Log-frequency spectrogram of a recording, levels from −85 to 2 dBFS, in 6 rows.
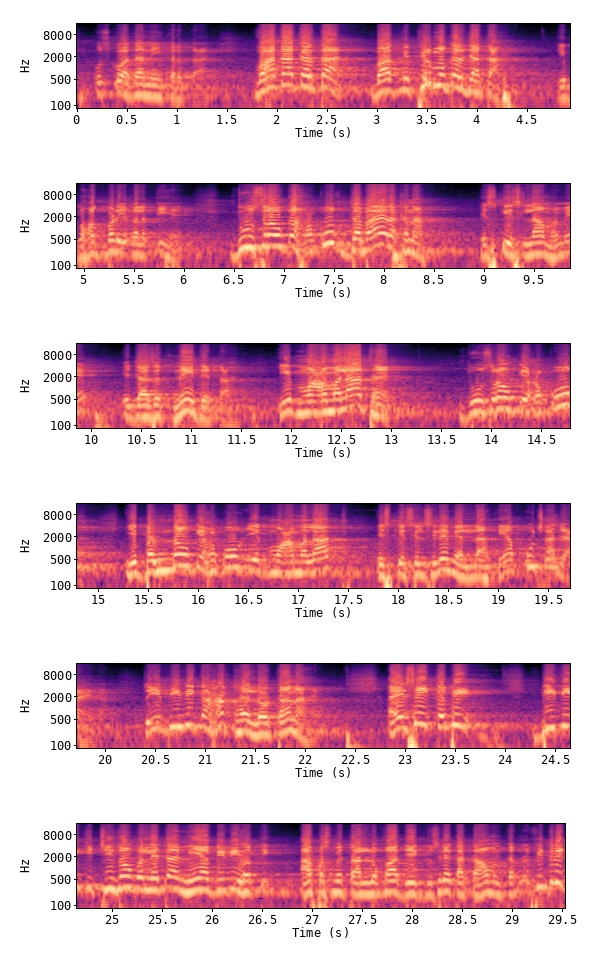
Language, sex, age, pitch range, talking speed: Urdu, female, 50-69, 205-310 Hz, 180 wpm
